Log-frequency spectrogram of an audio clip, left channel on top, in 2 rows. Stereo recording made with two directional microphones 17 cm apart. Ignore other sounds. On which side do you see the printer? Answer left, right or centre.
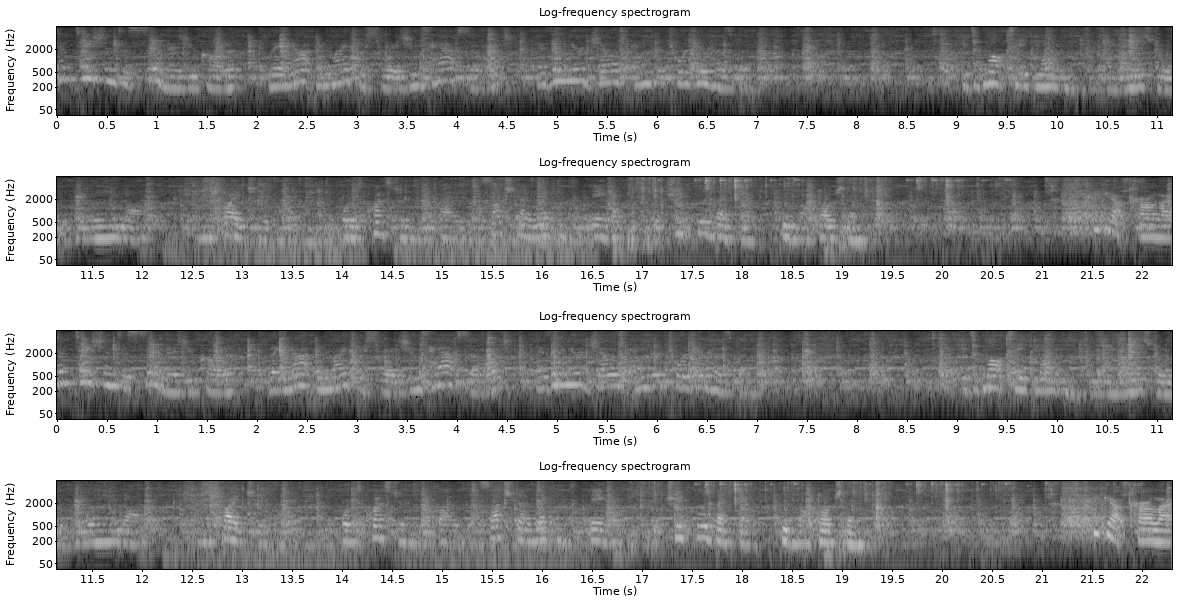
right.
